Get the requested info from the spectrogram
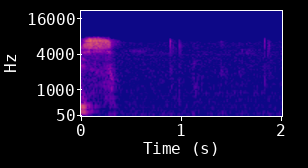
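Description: A woman's voice finishes a word ending in a hiss in the first half-second, then near silence broken by a few faint clicks.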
